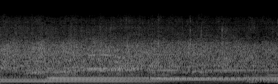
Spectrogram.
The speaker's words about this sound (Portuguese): Assim como aquele vale, pode aplaudir ao Senhor. Pode dar um brado de aleluia.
